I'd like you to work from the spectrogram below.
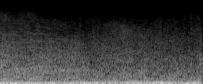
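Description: Missile ship hit exploding in a real-time strategy match, a dense, continuous low rumble of blasts and booms filling the whole stretch at steady loudness, with no voices.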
